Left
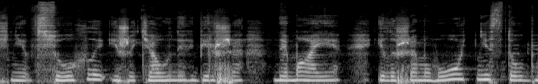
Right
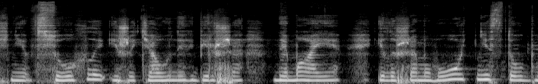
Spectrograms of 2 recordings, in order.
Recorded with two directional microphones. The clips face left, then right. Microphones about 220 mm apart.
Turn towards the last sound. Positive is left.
turn(degrees=-35)  # may be behind; listen again after turning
